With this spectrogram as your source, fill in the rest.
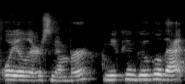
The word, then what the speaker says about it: Euler: have what's called Euler's number it looks like Euler's number but it's actually pronounced Euler's number you can google that too this is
